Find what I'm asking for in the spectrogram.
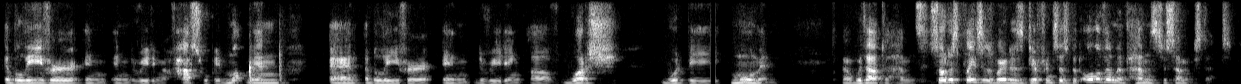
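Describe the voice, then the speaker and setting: A man's voice: medium pitch, moderate pace, mellow. A man from the Netherlands, a native Dutch speaker, explains as a guest scholar in an academic conversation, restarting phrases and checking in with "right?".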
